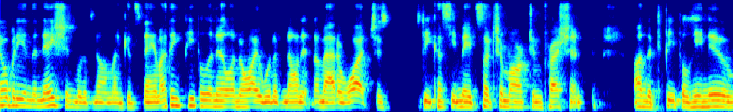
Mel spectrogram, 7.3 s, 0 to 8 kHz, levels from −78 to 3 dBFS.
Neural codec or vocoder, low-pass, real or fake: codec, 16 kHz, 4 kbps, X-Codec, HuBERT features, trained on balanced general audio; 7.2 kHz; fake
